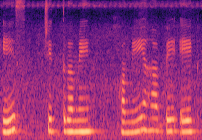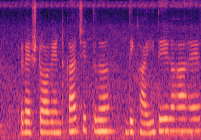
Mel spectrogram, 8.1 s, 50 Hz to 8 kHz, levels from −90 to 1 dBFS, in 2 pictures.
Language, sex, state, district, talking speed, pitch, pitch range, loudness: Hindi, female, Maharashtra, Gondia, 105 wpm, 240 Hz, 225-250 Hz, -16 LUFS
